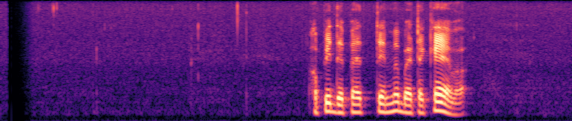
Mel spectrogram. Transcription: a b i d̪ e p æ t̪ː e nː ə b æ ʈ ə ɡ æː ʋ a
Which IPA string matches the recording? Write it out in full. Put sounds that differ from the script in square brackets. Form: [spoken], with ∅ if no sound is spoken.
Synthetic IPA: a [p] i d̪ e p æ t̪ː e [mː] ə b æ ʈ ə [k] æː ʋ a

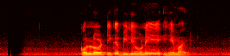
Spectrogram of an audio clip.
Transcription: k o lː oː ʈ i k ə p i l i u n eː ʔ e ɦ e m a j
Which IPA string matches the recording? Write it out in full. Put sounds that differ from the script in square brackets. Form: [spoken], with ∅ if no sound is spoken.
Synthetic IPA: k o lː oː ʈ i k ə [b] i l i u n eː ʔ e ɦ e m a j

